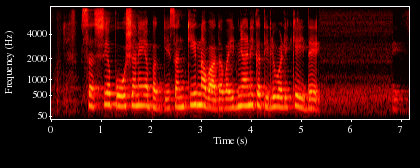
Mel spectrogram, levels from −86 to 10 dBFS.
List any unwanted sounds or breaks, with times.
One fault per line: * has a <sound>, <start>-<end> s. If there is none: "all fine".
all fine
